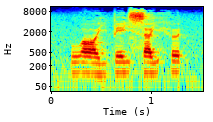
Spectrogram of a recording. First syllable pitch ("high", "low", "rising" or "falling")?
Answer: low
